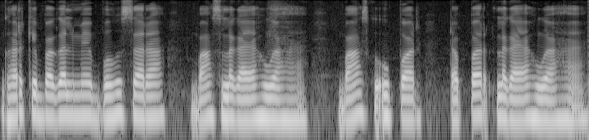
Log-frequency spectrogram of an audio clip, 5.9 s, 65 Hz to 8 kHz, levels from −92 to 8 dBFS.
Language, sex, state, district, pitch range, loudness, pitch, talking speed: Hindi, male, Jharkhand, Palamu, 135-150 Hz, -15 LUFS, 145 Hz, 175 wpm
